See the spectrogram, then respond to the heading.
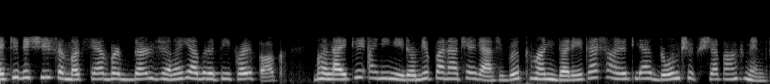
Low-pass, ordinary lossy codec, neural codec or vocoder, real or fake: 3.6 kHz; none; codec, 16 kHz, 0.5 kbps, X-Codec, HuBERT features, trained on general audio; fake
